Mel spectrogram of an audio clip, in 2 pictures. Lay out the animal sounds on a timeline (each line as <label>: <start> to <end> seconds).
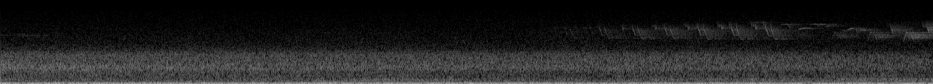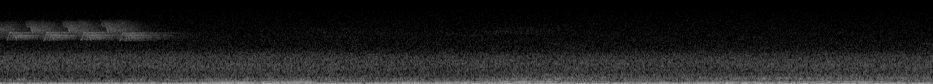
Dark-eyed Junco (Junco hyemalis): 0.0 to 0.8 seconds
Ovenbird (Seiurus aurocapilla): 5.4 to 7.9 seconds
Brown Creeper (Certhia americana): 7.5 to 8.8 seconds
Ovenbird (Seiurus aurocapilla): 8.3 to 11.2 seconds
